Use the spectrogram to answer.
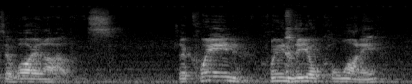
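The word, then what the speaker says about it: Liliʻuokalani: a Y, but probably the L is pronounced like a Y. Yeah, thank you. Leo instead of Lilo. Liliuokalani.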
